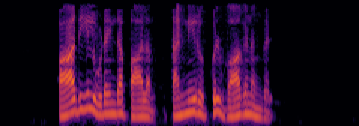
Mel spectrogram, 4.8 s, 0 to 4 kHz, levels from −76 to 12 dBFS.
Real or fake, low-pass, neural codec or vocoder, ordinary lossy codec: real; 3.6 kHz; none; MP3, 24 kbps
